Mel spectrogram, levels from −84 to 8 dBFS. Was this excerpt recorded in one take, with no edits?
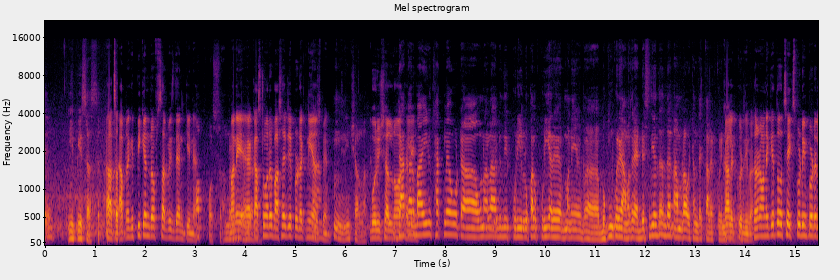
no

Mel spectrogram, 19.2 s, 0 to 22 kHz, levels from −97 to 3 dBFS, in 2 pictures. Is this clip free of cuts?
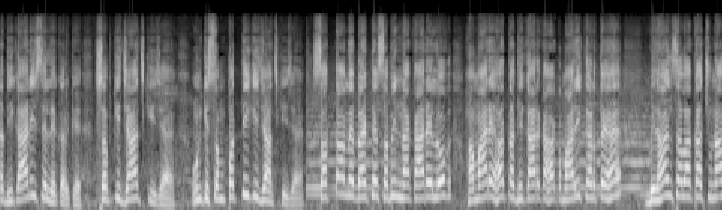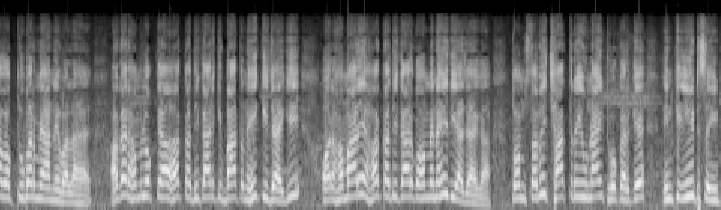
no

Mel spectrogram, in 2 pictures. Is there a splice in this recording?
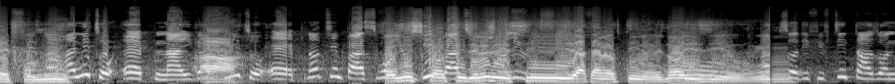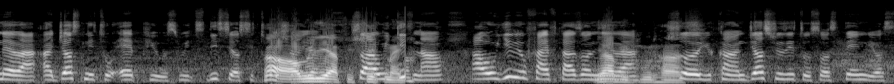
yes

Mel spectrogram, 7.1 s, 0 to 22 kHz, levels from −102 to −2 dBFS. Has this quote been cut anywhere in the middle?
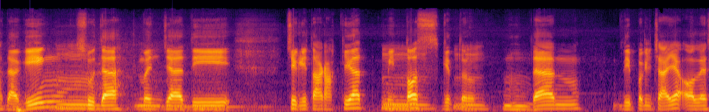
no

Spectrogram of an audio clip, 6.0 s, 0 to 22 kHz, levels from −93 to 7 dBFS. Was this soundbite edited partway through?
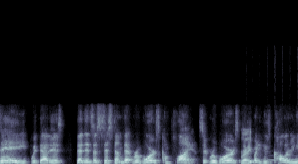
no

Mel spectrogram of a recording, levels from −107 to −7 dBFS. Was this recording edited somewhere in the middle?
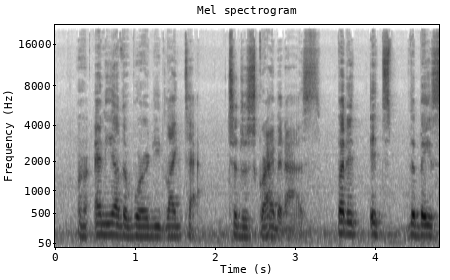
no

